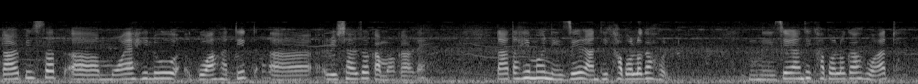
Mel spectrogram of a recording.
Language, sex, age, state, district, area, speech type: Assamese, female, 45-60, Assam, Morigaon, rural, spontaneous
